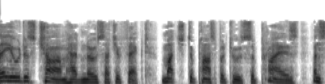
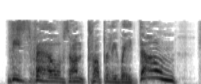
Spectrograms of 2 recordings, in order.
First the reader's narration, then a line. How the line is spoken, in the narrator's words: he exclaimed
